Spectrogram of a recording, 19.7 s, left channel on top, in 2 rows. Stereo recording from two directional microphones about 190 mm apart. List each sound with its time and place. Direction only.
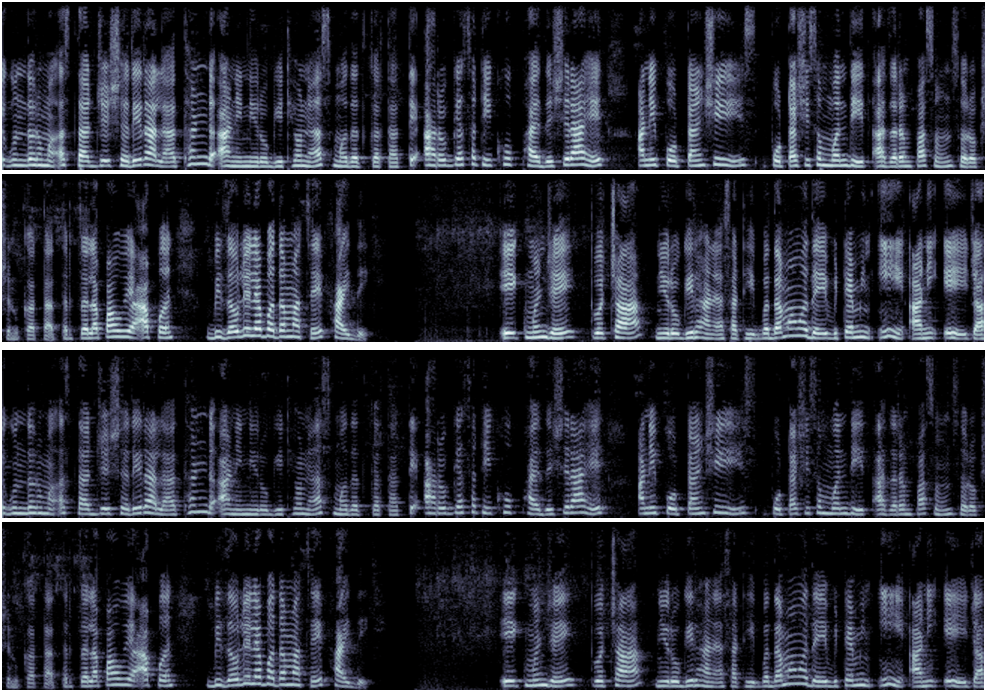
0.0 s a woman's voice: 25° left (ahead or behind)
14.8 s a woman's voice: 25° left (ahead or behind)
